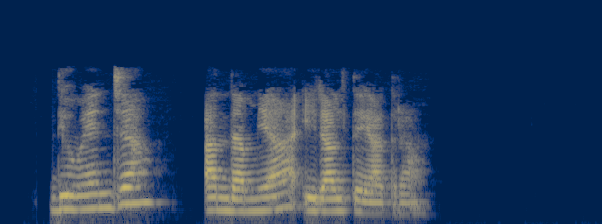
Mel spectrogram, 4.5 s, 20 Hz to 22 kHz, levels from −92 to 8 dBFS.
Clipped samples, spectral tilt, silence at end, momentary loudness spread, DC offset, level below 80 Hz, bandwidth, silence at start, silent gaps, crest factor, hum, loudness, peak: under 0.1%; -3.5 dB/octave; 1.35 s; 13 LU; under 0.1%; -66 dBFS; 7.8 kHz; 0.4 s; none; 20 dB; none; -21 LUFS; -4 dBFS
